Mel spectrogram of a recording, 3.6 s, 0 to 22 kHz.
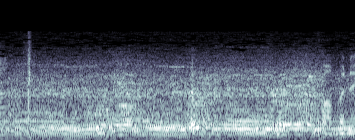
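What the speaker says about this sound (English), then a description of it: "you hear him hitting the gas pedal, using that 6-speed gearbox, coaxing it around, giving it a bit." Ford V8 Supercar from the 1995 Bathurst race, engine revving and pulling through its six-speed gearbox, a steady loud drone with a commentator talking over it.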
